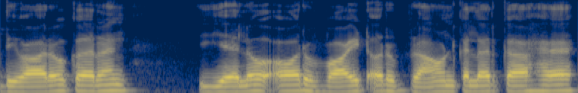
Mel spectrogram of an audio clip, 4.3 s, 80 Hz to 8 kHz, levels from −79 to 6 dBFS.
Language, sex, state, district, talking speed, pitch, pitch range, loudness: Hindi, male, Jharkhand, Garhwa, 150 wpm, 130 Hz, 125-140 Hz, -13 LUFS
